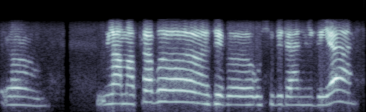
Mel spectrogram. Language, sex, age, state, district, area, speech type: Bodo, female, 30-45, Assam, Chirang, urban, conversation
